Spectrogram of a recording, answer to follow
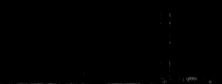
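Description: Near silence, with a few faint clicks close together near the end.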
